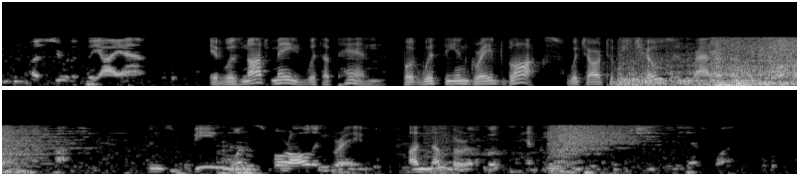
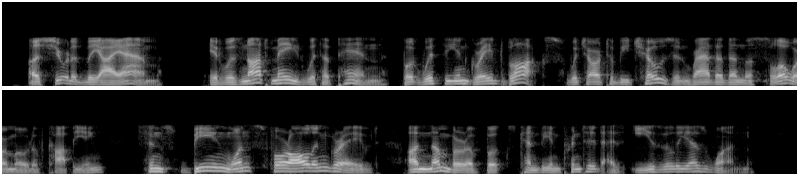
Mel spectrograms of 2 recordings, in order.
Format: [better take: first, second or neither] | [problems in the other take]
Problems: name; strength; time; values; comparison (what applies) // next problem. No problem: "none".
second | noise reduction (classical method Wiener filter)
